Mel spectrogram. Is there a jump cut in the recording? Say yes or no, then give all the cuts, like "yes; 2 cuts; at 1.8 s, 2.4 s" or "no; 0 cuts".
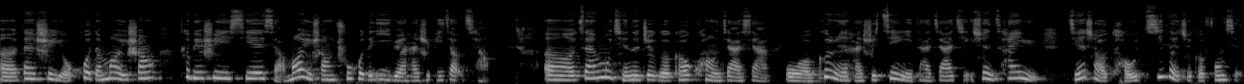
yes; 1 cut; at 7.8 s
